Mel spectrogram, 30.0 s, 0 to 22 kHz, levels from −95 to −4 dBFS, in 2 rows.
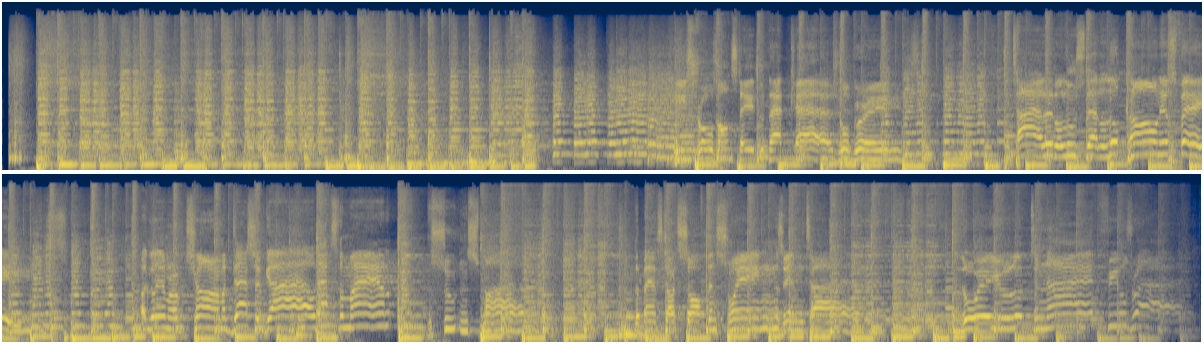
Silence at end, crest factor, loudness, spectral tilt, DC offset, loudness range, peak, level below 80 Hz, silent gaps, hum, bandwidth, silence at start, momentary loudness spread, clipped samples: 0.2 s; 16 dB; -19 LUFS; -4 dB/octave; under 0.1%; 2 LU; -2 dBFS; -28 dBFS; none; none; 18 kHz; 0.1 s; 5 LU; under 0.1%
